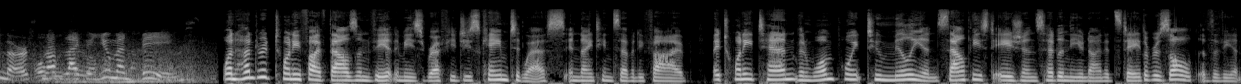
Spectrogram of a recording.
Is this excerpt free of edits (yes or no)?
no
